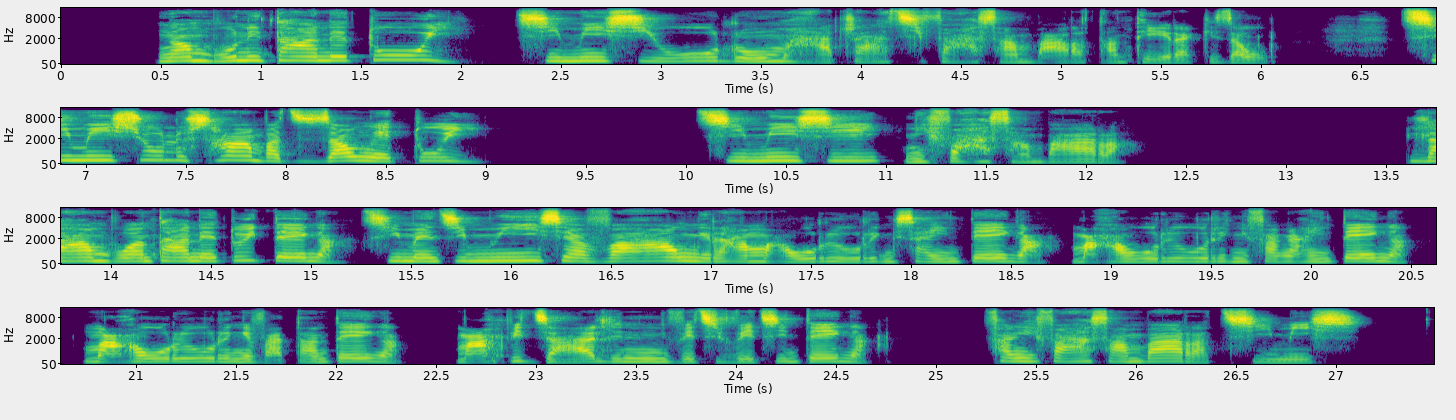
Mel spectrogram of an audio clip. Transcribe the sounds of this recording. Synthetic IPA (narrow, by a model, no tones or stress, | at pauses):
ŋambunit̪anet̪ui | t͡simisiulumaɦaʈ͡ʂat͡si̥faɦasamba̰ɾət̪ant̪eɾakizaw | t͡simisiulusambat͡sizawŋet̪uj | t͡simisiŋifaɦasambaɾə | lambuant̪anet̪ujt̪eŋət͡simajnt͡simisavauŋiɾaɦəmauɾiuɾiŋisaɦint̪eŋəmaɦauɾiuɾiŋifaŋaɦint̪eŋə | maɦauɾiuɾiŋivat̪ant̪eŋə | mapid͡zaliniivet͡sivet͡sint̪eŋə | faŋifaɦasambaɾət͡simisi̥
